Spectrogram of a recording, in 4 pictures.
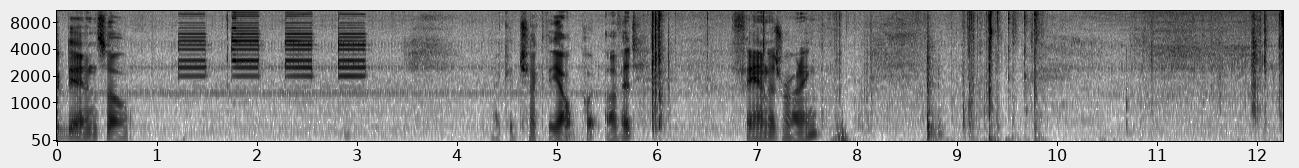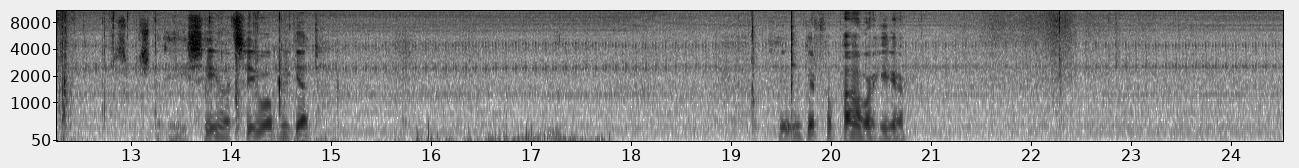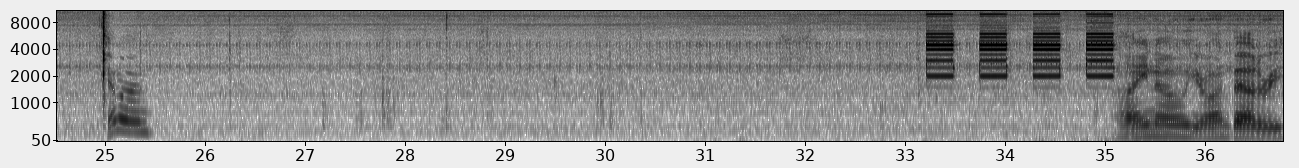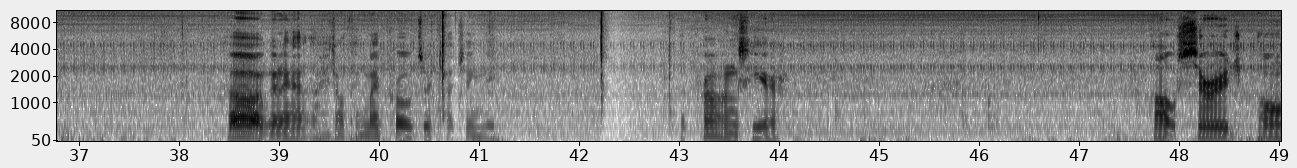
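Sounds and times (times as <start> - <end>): cooling fan hum: 0.0 - 49.0
short high-pitched alarm beeps: 1.2 - 3.2, 33.2 - 35.2.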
